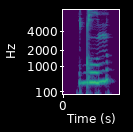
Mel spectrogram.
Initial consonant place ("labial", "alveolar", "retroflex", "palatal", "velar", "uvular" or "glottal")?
alveolar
